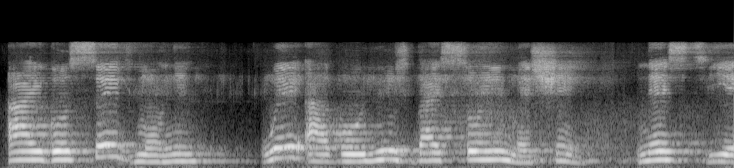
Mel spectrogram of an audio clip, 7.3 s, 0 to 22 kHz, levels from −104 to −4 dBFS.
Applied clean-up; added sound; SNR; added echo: neural separator model SepFormer DNS4.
